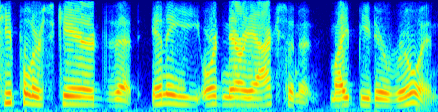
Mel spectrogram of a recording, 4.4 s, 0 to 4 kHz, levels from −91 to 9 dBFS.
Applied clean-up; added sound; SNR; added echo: none; none; none; none.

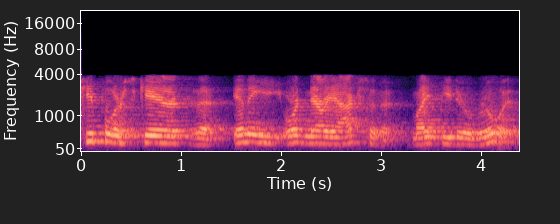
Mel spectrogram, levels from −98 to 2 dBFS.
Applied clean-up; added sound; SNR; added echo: none; none; none; reverberation time 1.0 s.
